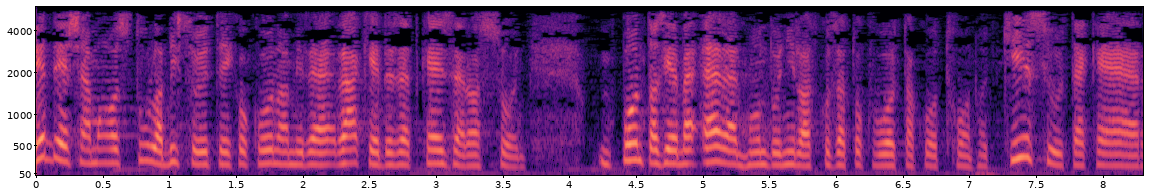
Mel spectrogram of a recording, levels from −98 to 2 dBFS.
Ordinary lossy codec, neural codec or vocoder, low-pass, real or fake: none; none; 5.4 kHz; real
